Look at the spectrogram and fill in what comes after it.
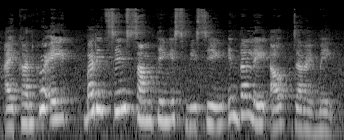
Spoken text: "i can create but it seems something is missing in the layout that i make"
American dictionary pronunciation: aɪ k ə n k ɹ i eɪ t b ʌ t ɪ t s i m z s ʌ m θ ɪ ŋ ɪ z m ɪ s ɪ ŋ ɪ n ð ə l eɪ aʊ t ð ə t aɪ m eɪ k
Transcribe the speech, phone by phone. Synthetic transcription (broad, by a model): aɪ k ə n k ɹ i eɪ t b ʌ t ɪ t s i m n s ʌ m t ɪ ŋ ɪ s m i s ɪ ŋ ɪ n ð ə l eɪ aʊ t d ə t aɪ m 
